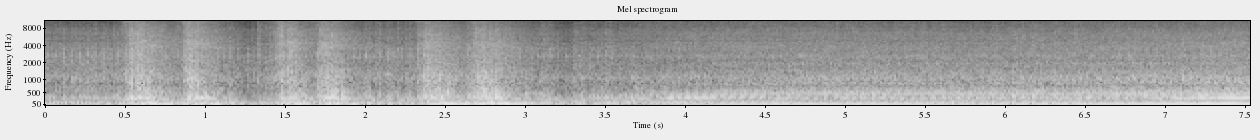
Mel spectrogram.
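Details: Legends race car after motor swap, first start: uneven surging bursts settling into a lumpy, loping idle; carburetor flooding with fuel despite only a two-pound fuel pump, carburetors to be pulled.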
